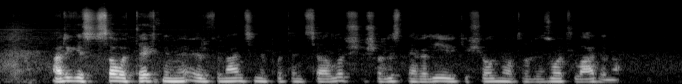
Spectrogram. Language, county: Lithuanian, Tauragė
